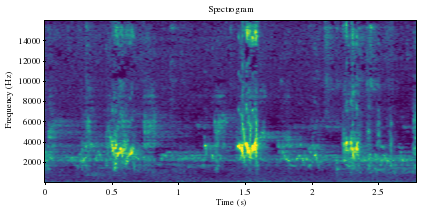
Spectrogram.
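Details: Happy budgerigar giving three loud, sharp chirps spaced roughly a second apart, with soft chattering between them.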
